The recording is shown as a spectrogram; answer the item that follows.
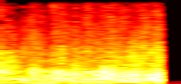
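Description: An audience in the Joker film breaks into loud, dense applause that fills the space, then cuts off abruptly into silence.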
